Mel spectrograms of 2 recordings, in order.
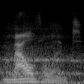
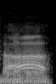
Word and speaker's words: malevolent: Malvolent, I used to say, instead of malevolent.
